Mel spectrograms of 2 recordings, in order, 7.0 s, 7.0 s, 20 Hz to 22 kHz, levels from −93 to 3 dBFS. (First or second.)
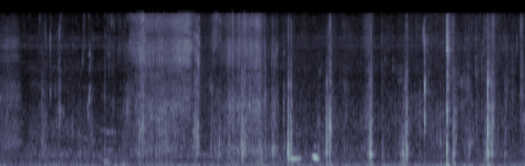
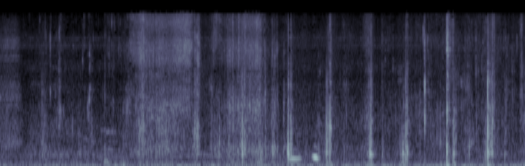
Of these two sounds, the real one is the first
